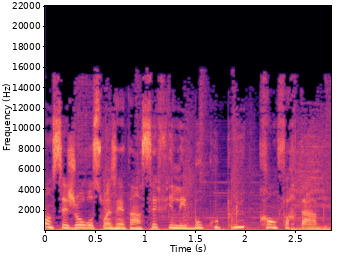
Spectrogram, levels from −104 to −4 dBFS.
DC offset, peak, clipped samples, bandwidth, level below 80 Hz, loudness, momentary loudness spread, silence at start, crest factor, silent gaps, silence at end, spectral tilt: under 0.1%; -8 dBFS; under 0.1%; 16 kHz; -34 dBFS; -19 LUFS; 4 LU; 0 s; 10 dB; none; 0 s; -3.5 dB/octave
